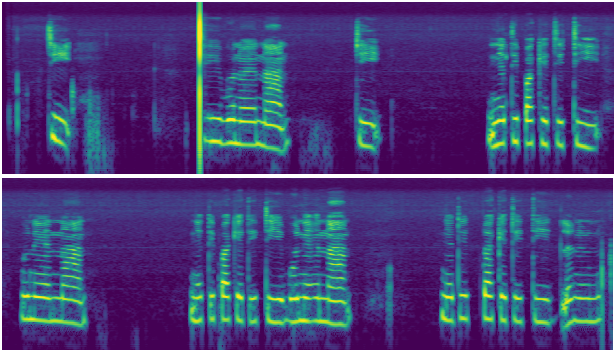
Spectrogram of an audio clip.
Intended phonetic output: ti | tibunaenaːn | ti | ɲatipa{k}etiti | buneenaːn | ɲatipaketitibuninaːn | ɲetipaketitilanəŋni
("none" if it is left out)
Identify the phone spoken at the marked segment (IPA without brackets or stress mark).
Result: k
